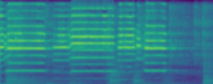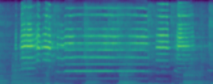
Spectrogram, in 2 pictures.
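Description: Muted trumpet playing a jazz solo in long held notes, with a short break about three seconds in, over a jazz rhythm section of piano, upright bass and drums.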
